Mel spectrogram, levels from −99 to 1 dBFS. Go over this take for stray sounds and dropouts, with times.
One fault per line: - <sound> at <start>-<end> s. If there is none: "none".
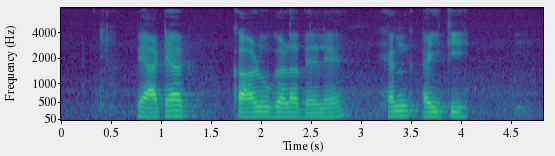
none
